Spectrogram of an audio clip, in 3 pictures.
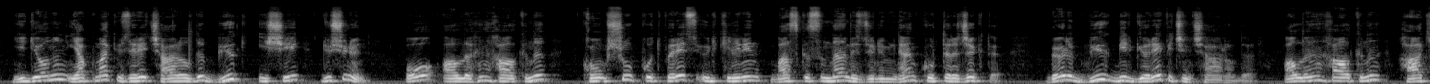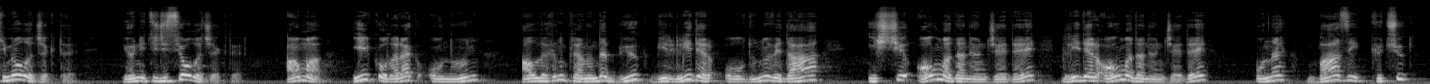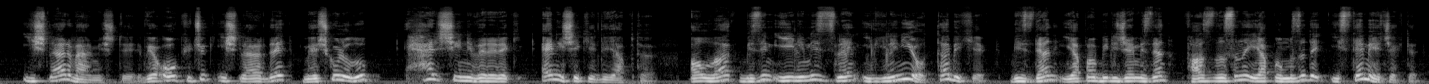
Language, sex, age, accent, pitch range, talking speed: Turkish, male, 40-59, native, 130-170 Hz, 110 wpm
